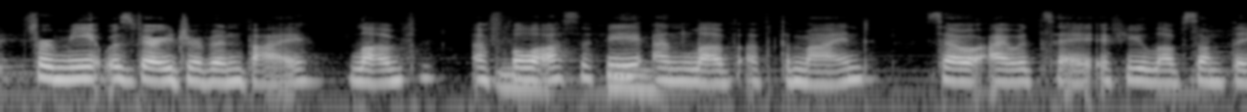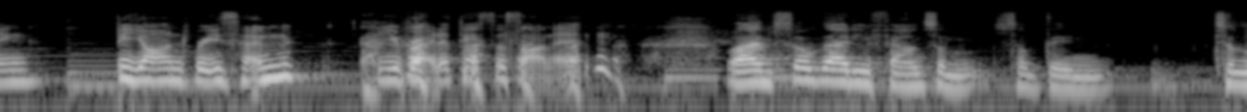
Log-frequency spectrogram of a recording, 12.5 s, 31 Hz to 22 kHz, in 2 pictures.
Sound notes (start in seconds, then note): 8.0 both chuckle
